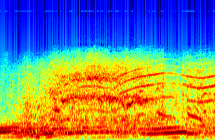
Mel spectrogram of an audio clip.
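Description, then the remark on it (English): A getaway car, a white Alfa Romeo Giulia with Naples plates, careens around a corner in the Santa Lucia area, scattering street vendors as it slams into their displays; tires skid and squeal in a long, loud, wavering screech over a roaring engine, continuous throughout, with no voices. “Meanwhile, the getaway car careens around the corner, scattering street vendors as it slams into their displays before ducking down a laneway with a police car on its tail.”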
